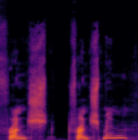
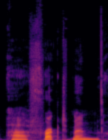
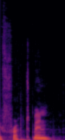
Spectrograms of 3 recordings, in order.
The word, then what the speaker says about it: Fruchtman: And then we have Lisa Frenchman. Or I might be pronouncing this wrong. – Fruchtman? Or Fruchtman? – Yeah. – Maybe Fruchtman.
